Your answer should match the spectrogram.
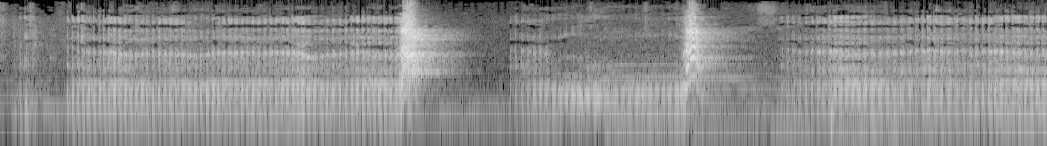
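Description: A dog growls in long, rumbling stretches, broken by two sharp, loud barks a couple of seconds apart, with the snarling resuming after each bark.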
